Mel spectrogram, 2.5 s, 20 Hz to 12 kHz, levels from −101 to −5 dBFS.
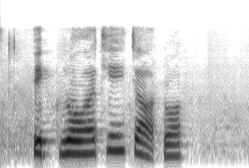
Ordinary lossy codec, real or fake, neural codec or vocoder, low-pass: none; fake; codec, 16 kHz, 2 kbps, FreqCodec, larger model; 7.2 kHz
